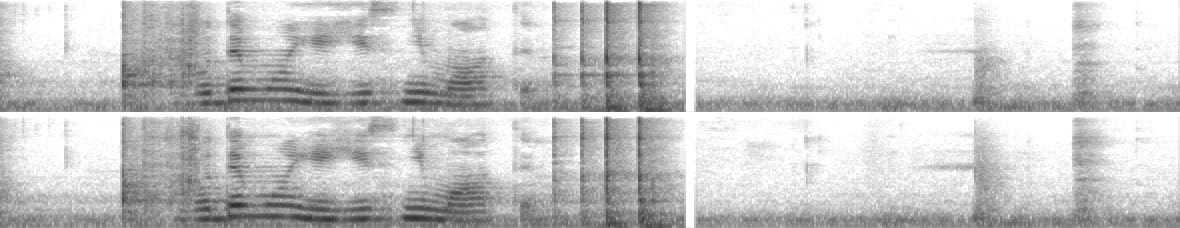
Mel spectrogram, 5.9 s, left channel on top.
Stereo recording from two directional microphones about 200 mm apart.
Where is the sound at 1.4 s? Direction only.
25° right (ahead or behind).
